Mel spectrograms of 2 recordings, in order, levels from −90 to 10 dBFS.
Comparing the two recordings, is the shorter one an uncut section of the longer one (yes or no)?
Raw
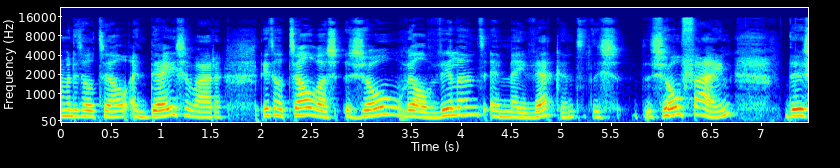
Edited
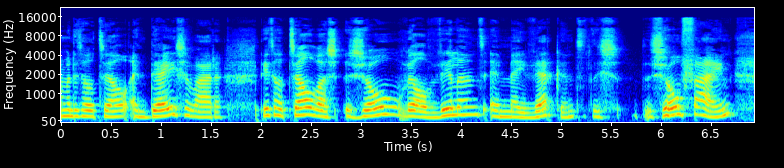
yes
